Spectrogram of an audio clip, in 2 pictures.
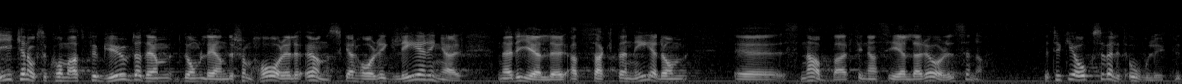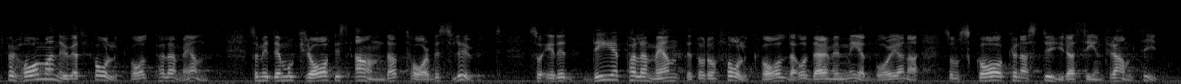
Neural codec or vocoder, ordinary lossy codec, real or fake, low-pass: none; none; real; 7.2 kHz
